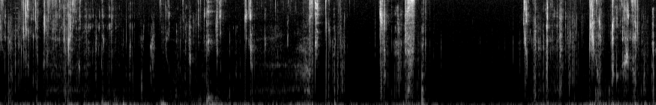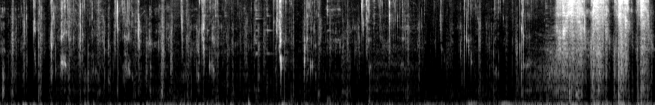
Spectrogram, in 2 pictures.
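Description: Close-miked chewing of squid ink pasta with shrimp, full of wet mouth clicks and smacks, with metal fork and spoon working through the pasta on the plate. The sounds go quieter for a few seconds near the middle.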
